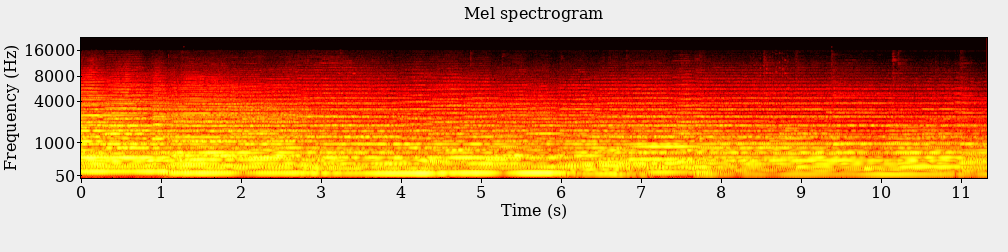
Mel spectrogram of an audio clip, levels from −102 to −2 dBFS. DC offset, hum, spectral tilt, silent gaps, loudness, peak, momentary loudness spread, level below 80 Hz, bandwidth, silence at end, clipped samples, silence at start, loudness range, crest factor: under 0.1%; none; -6.5 dB/octave; none; -22 LUFS; -8 dBFS; 7 LU; -44 dBFS; 10 kHz; 0 s; under 0.1%; 0 s; 5 LU; 14 dB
